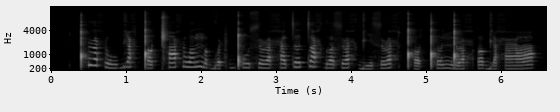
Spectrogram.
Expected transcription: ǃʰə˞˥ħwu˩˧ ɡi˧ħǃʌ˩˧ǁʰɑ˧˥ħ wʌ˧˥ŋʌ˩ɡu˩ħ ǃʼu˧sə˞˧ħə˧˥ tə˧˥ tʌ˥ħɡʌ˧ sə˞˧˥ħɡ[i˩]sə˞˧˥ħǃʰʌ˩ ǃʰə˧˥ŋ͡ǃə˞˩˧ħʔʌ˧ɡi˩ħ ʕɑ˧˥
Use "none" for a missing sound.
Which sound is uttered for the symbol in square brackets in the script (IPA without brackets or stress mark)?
i˩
